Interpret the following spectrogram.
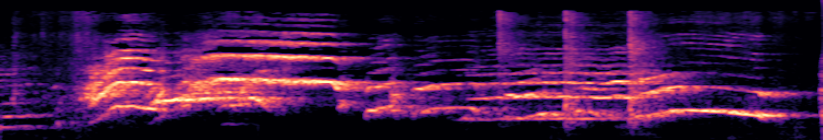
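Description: Several people screaming and squealing in excited surprise, high drawn-out cries overlapping one another, starting about half a second in.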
